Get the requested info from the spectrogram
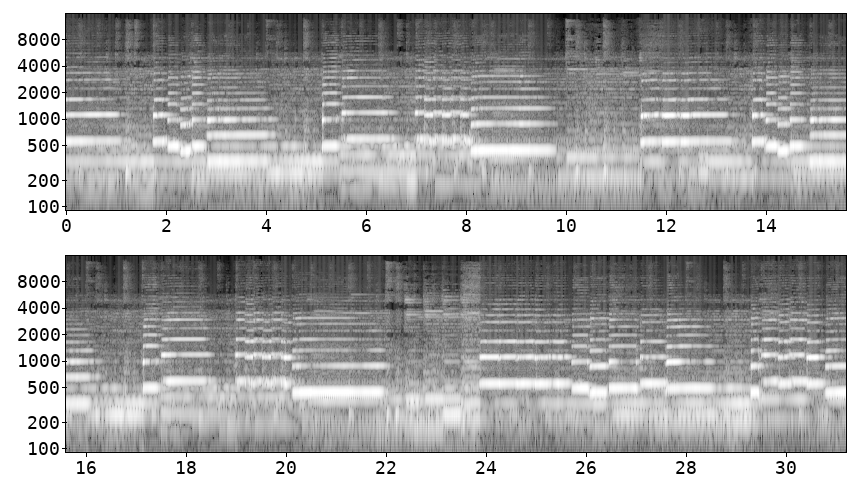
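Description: Soprano saxophone playing a pop melody in phrases of held and stepping notes, with short breaths between phrases.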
